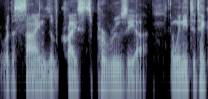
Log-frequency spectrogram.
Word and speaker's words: parousia: What are the signs literally of your parousia? And can you spell that? I want to type it in. I think I have it right, but just confirm. Parousia. It's Paru. Yes. So Parusia.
